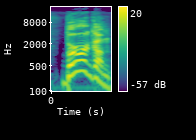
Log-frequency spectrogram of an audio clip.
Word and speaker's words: Burgum: Doug Bergman? Berman? How do we say his name? That's how lost cause he is. Burgum.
